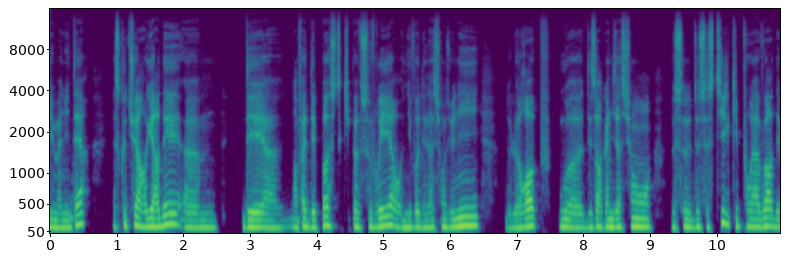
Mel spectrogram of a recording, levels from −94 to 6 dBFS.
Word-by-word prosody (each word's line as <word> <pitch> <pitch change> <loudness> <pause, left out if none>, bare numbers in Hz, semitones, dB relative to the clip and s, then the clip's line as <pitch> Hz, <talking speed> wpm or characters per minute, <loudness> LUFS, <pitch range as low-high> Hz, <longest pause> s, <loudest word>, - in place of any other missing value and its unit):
humanitaire, 120 +8 0 0.4
est-ce 120 - -6
que 155 - 0
tu 155 +4 +1
as - - +5
regardé, 135 +6 +3
hem, 115 -1 -3 0.4
des, 120 -1 +3
heu, 110 -1 -4 0.2
en 120 - -3
fait, 135 +2 +1
des 120 0 +1
postes 145 +4 0
qui - - -14
peuvent 130 -3 0
s'ouvrir 135 +5 +1
au 115 - -5
niveau 120 +1 0
des 115 - -5
Nations 120 +1 -2
unies, 145 +5 +4 0.4
de 110 - -11
l'Europe 130 +5 +1 0.3
ou, 125 -1 +2
heu, 115 -1 -2
des 115 +2 -5
organisations 125 +1 +2 0.3
de - - -4
ce 130 - -4
de 125 0 0
ce 125 - -6
style 175 - -1
qui 135 - -5
pourraient 130 0 -2
avoir 135 +2 +2
des 125 -1 -3
125 Hz, 195 wpm, -20 LUFS, 115-135 Hz, 0.4 s, as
